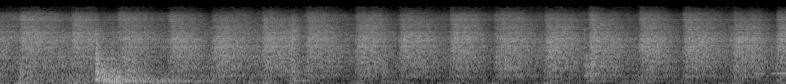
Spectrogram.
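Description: Standing steam locomotive letting off steam, a hiss that pulses evenly a little under twice a second, with one sharp knock about a second in.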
